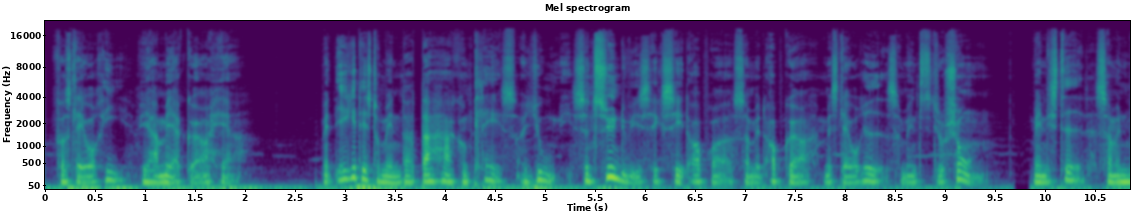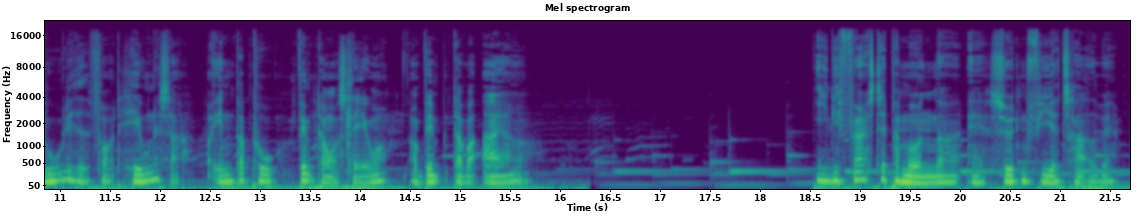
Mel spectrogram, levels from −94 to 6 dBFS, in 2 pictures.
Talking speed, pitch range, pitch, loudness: 160 wpm, 110-130 Hz, 120 Hz, -24 LUFS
